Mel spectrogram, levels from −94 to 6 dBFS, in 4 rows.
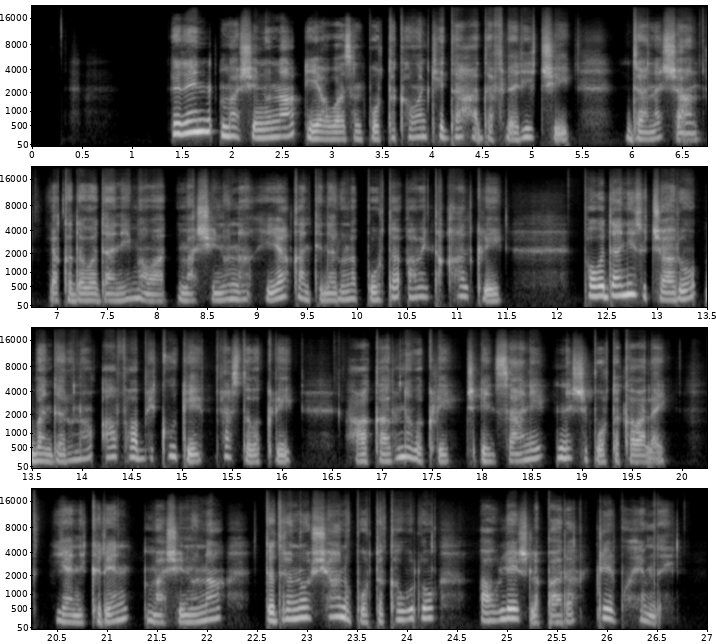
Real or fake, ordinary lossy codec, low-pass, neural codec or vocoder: fake; none; none; autoencoder, 48 kHz, 128 numbers a frame, DAC-VAE, trained on Japanese speech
